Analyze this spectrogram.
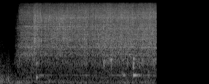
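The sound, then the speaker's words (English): Water runs at a sink for handwashing, a steady rushing hiss lasting about a second and a half before it cuts off abruptly. No one speaks. “I'm going to go wash my hands again.”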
